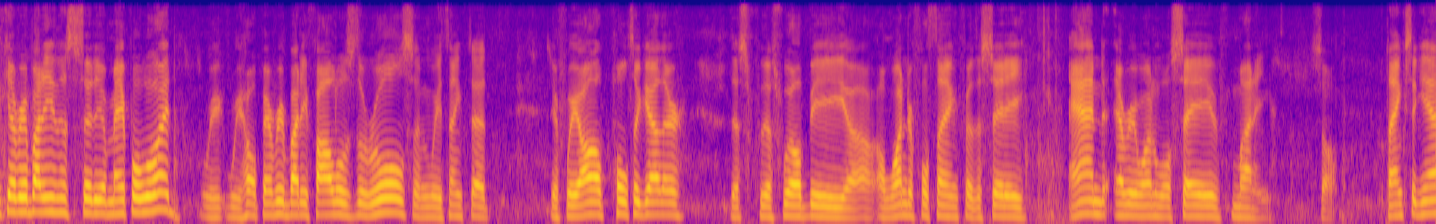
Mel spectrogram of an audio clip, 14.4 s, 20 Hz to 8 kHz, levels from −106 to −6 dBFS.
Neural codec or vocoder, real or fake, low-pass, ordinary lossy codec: codec, 16 kHz, 4 kbps, X-Codec, HuBERT features, trained on LibriSpeech; fake; 7.2 kHz; Opus, 64 kbps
